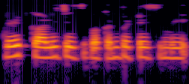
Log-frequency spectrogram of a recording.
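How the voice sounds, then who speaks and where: A woman storyteller reading an audiobook in a steady, even way. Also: mid-range voice, fast. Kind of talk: audiobook narration. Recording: dull lo-fi recording.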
